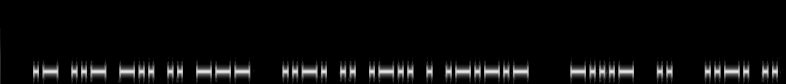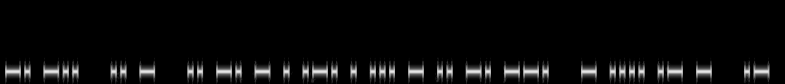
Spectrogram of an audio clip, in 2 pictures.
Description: Morse code, heard as a keyed tone, about 25 wpm, 600 Hz. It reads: AUDIO FILE. <BT> I FIND IT INTERESTING THAT A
